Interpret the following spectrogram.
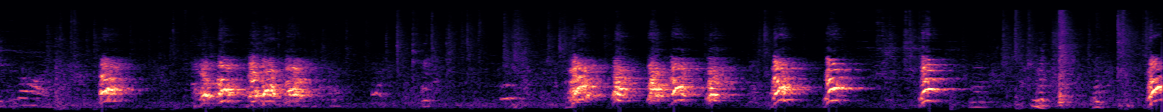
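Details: An excited English Springer Spaniel awaiting dinner barks repeatedly in short bursts, sometimes doubled or tripled, about every half second to second. The barks are loud and rough, set against steady background noise.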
